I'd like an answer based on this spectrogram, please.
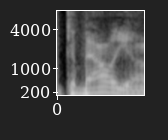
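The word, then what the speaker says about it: Kybalion: from the calion uh cabalion I think is how you say it KY b a l i o n KYB a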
